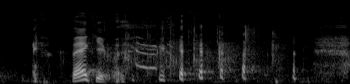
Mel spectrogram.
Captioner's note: applause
